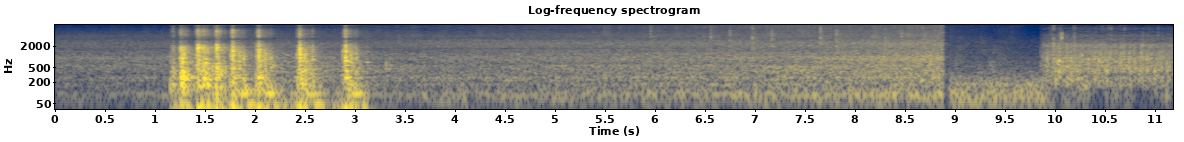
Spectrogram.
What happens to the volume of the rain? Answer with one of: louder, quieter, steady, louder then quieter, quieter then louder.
louder.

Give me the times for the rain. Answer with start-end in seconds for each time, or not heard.
0.0-11.1.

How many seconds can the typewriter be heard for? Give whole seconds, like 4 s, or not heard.
4 s.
